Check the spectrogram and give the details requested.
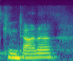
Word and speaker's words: Quintana: to my last name which is quintana which can be pronounced both ways um depending on your understanding of spanish um my last name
